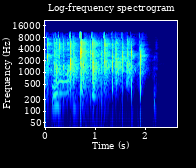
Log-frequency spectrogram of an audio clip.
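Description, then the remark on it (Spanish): A small group applauds in a studio for the Hubble Space Telescope's 25th anniversary: a burst of brisk, overlapping hand claps lasting about two seconds before trailing off, with a brief voice heard underneath at the start. “Damos un aplauso.”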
